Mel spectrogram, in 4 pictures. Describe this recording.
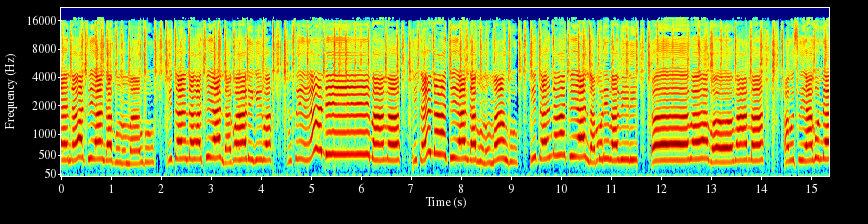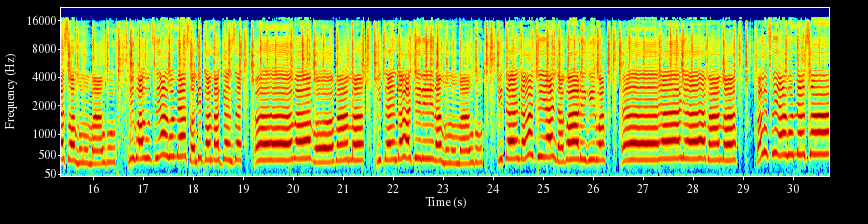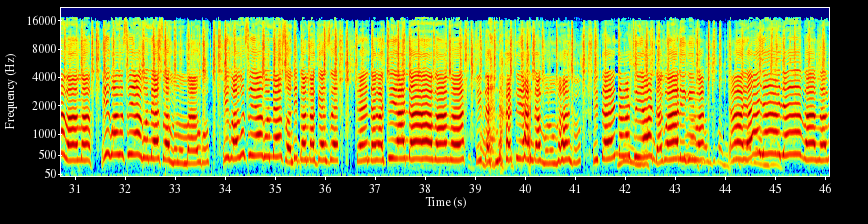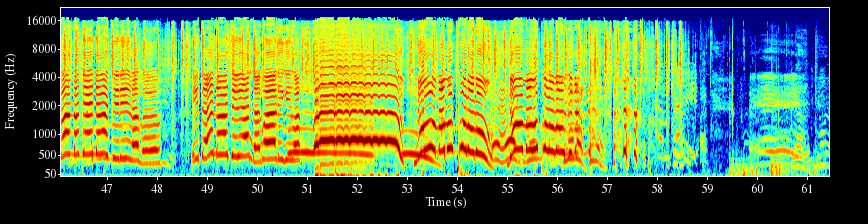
Labecca Munkuli sings a song in which a girl laments to her mother about her mistake of getting married too early, dropping out of education, and now, being trapped in the situation while her husband is taking more wives. This song is meant as a warning song for girls and Labecca truly brings it “on stage” as such. a recording made by Margaret Munkuli, community based facilitator for Zubo in Manjolo. a recording from the radio project "Women documenting women stories" with Zubo Trust, a women’s organization in Binga Zimbabwe bringing women together for self-empowerment.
